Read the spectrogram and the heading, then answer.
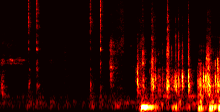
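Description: Keystrokes on a computer keyboard as a new post is typed in a team chat channel: sparse, irregular clicks at first, then a denser, louder run of typing.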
